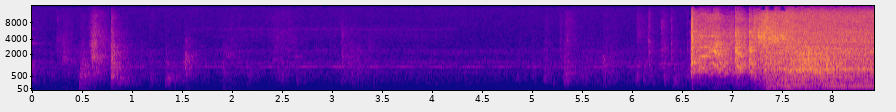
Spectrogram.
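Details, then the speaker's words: 2005 Chrysler Town and Country after throttle body cleaning: engine starts right away, catching instantly and settling into an even, steady idle with no stumble or misfire. Normal start and idle. "So this time it started right away,"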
